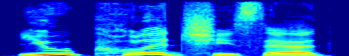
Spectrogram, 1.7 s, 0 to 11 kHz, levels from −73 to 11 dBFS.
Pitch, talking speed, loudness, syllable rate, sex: 240 Hz, 135 wpm, -15 LUFS, 2.6 syllables/s, female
